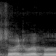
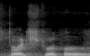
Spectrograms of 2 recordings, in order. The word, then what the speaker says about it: Threadripper: I do believe it's Threadripper, rather there it's Threadstripper or something.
